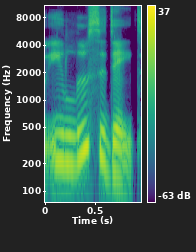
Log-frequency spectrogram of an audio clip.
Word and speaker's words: elucidate: You elucidate these core concepts until they are crystal clear. Let's define that word elucidate. Elucidate. Stress on the L syllable. Elucidate.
